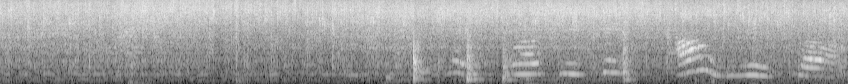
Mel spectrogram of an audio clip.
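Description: Sea bass fillets pan frying give a steady, close sizzle that holds throughout, with a brief voice rising over it near the end.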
